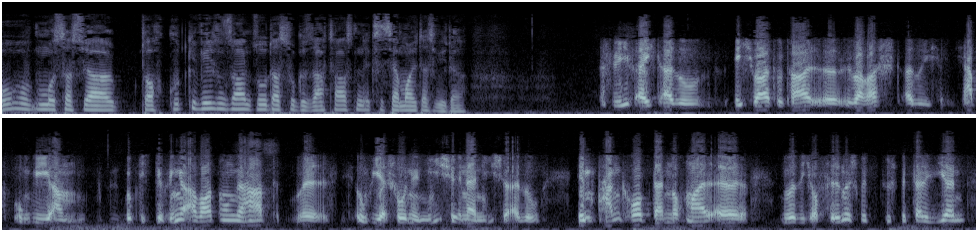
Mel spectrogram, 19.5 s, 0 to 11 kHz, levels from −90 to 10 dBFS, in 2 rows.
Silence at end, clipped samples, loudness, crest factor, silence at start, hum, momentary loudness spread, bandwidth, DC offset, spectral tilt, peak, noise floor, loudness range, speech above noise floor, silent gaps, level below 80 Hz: 0.1 s; under 0.1%; -24 LUFS; 18 dB; 0 s; none; 13 LU; 8 kHz; under 0.1%; -5.5 dB/octave; -6 dBFS; -60 dBFS; 8 LU; 36 dB; none; -54 dBFS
